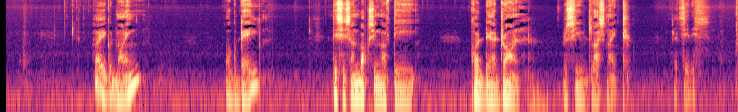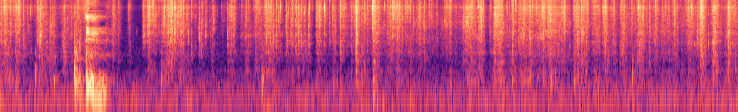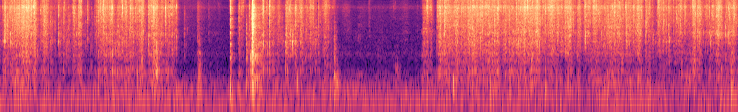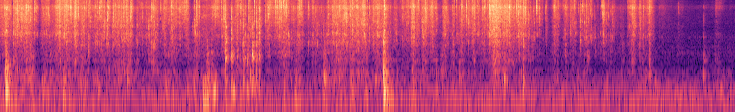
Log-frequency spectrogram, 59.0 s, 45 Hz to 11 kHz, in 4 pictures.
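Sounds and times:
plastic tearing: 14.7 - 33.2, 34.3 - 36.1, 38.0 - 57.4
plastic envelope crinkling: 14.7 - 33.3, 34.3 - 36.2, 38.0 - 57.4.

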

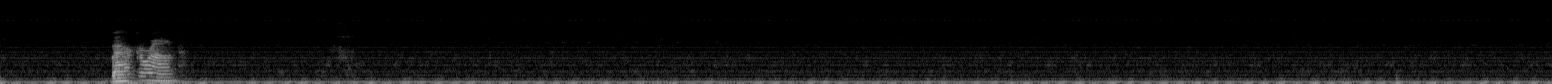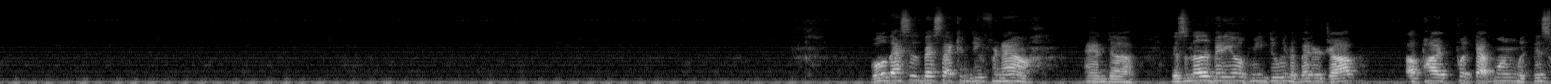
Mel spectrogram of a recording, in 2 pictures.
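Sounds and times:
steady low hum: 0.0 - 31.0
fast even throb: 23.9 - 31.0.

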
